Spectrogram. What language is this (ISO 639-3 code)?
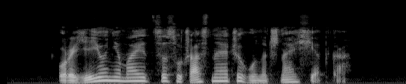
bel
